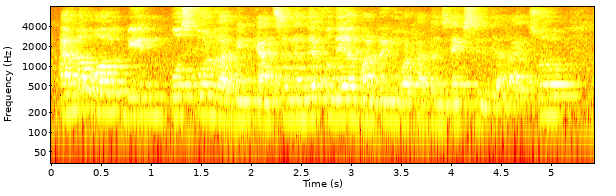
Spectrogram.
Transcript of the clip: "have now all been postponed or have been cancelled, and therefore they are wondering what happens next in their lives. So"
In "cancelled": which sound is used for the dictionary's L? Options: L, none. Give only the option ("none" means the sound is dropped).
none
